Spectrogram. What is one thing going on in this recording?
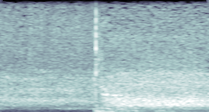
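A body slams heavily onto a wrestling mat.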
